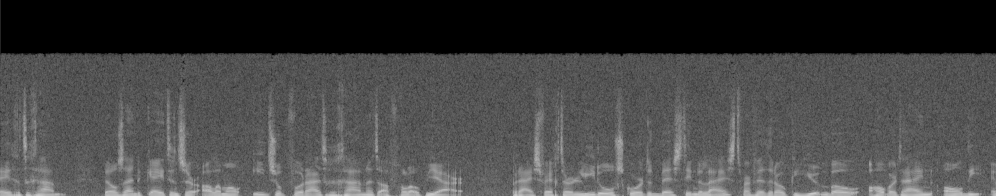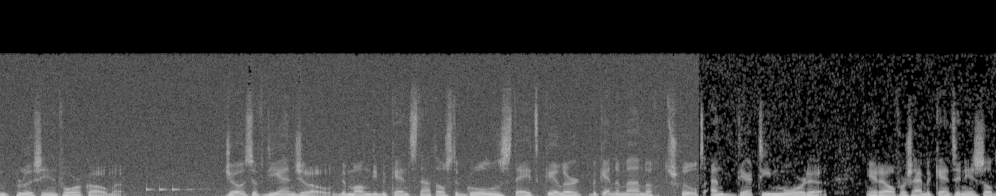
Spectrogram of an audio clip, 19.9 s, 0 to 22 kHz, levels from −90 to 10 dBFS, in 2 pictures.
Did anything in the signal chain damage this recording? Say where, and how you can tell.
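Yes. Overdone noise removal in the call-processing stage runs from 16.94 to 19.93 s, just after "bekende maandag". The suppressor drives bands near its noise estimate down or off, quiet speech detail included, leaving a lowered background that breaks up into twinkling specks.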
